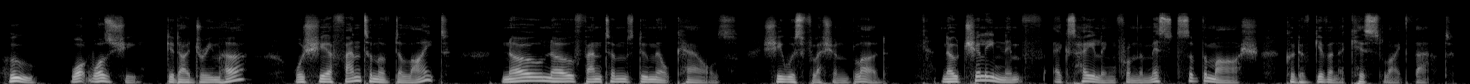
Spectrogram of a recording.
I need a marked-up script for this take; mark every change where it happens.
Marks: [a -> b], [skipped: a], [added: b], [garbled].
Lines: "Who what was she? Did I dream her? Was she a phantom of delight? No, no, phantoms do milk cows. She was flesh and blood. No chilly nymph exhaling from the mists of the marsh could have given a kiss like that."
"Who what was she? Did I dream her? Was she a phantom of delight? No, no, phantoms do milk cows. She was flesh and blood. No chilly nymph exhaling from the mists of the marsh could have given a kiss like that."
